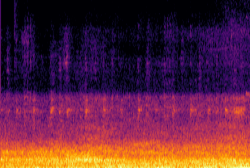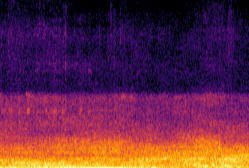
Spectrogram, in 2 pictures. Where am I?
on a street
